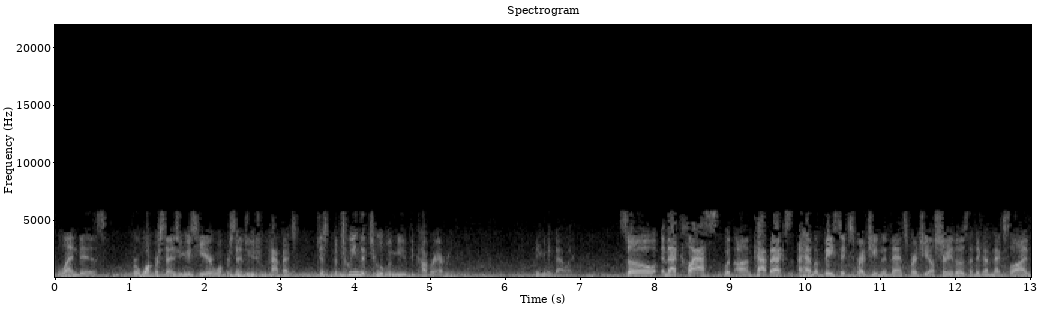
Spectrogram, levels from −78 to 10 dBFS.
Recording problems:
garbled, watery; slightly; nothing above 5.5 kHz
rain or running water; loud; throughout; 5 dB below the speech

